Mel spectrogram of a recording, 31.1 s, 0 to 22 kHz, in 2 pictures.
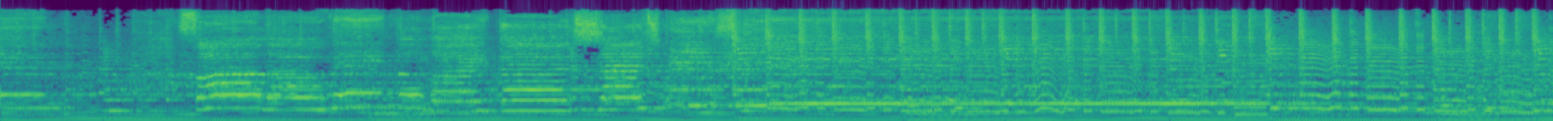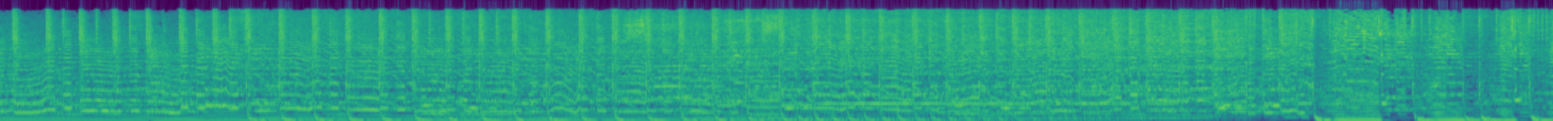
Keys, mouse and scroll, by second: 0.8 click, 3.7-6.5 drag, 11.1-11.9 alt+scroll down 2, 11.9 alt+scroll up 1, 13.0 click, 21.4 ctrl+z, 22.8 click, 24.0 alt+scroll up 1, 24.8-28.2 drag.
